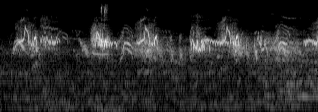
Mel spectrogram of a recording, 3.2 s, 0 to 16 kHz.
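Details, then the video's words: Nesting Osprey alarmed by an intruder, 25 May 2018: strained, high whistled yelps run together in a fast uneven chain, swelling and fading over three seconds in a quiet setting. "Osprey Nest Video_2018-05-25_114923-intruder"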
